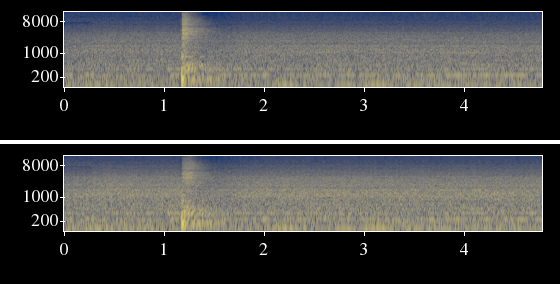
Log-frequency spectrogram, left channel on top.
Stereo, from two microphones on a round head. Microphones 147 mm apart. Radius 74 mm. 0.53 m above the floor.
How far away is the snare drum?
About 4.5 m.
